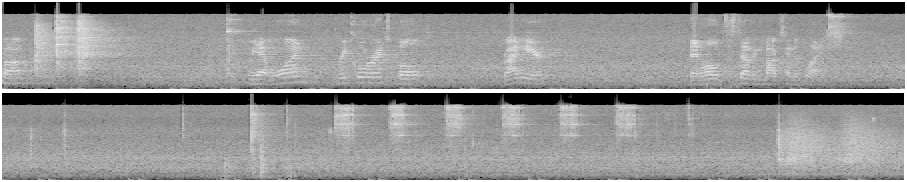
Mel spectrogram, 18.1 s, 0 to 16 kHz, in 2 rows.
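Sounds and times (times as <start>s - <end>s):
ratchet wrench clicking: 8.2s - 8.5s, 12.3s - 16.0s.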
